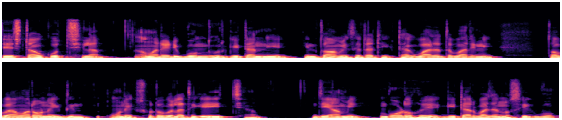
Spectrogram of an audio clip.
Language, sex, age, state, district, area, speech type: Bengali, male, 30-45, West Bengal, Purba Medinipur, rural, spontaneous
